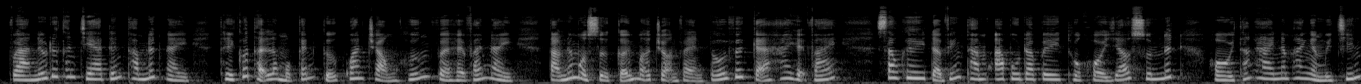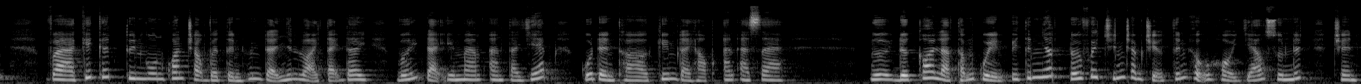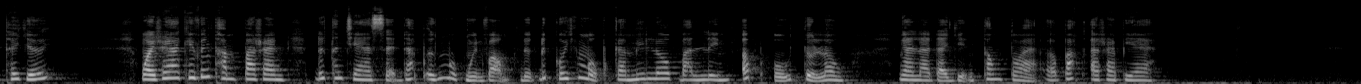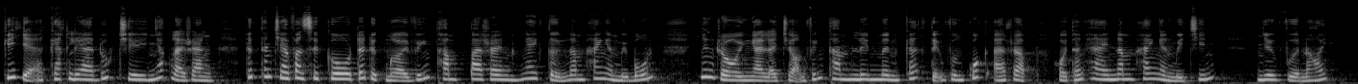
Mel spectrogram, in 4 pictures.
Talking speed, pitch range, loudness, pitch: 200 wpm, 200-265 Hz, -28 LUFS, 225 Hz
